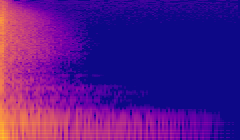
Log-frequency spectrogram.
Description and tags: A low pitched, lo-fi, very fat sounding drum kit perfect for funk, hip-hop or experimental compositions.
drum, drums, fat, funky, lo-fi, phat, stereo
